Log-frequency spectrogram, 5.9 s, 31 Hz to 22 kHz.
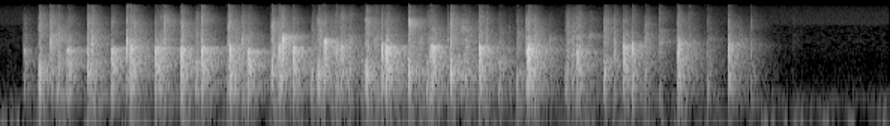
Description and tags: Applause - 5/6 persons - 2
A small group applauding.
{"fr":"Applaudissements - 5/6 personnes - 2","desc":"Un petit groupe applaudissant.","tags":"applaudissements groupe"}
clap, audience, applause, fast, group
